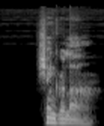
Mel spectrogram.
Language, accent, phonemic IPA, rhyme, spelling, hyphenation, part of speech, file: English, Australia, /ˌʃæŋɡɹɪˈlɑː/, -ɑː, Shangri-La, Shan‧gri-La, noun / proper noun, En-au-Shangri-La.ogg
- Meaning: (noun) A place or land of complete bliss, delight, and peace, especially one seen as an escape from ordinary life; a paradise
